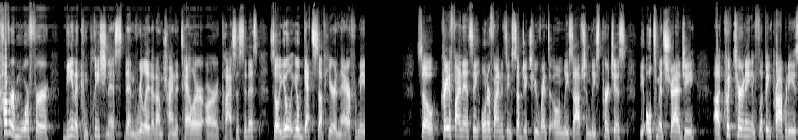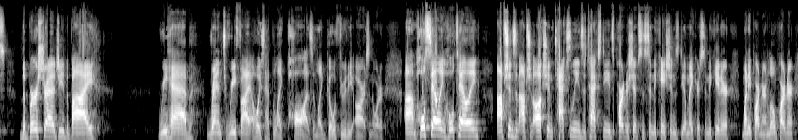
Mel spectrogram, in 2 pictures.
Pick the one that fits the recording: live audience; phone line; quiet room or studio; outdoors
live audience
